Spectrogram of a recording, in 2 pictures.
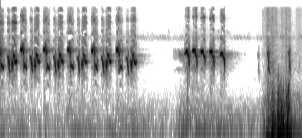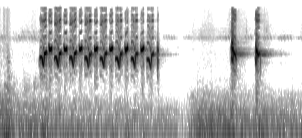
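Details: Morning calls of a yellow-vented bulbul, used for training caged birds: three quick series of bright chattering notes, the first and last long runs, a short burst between, then two isolated sharp notes and a brief low thump.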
